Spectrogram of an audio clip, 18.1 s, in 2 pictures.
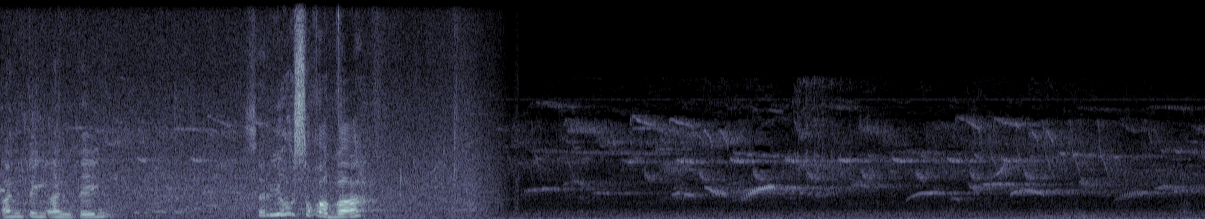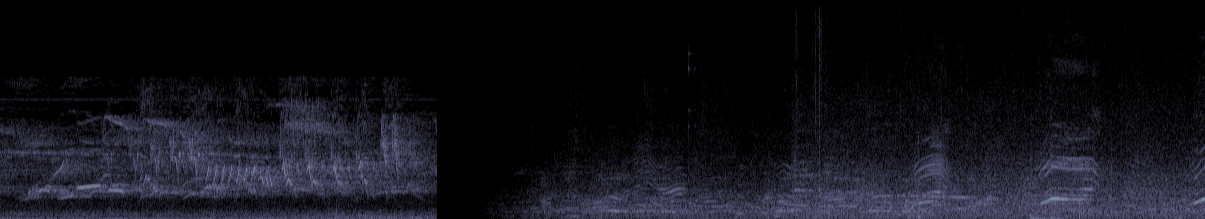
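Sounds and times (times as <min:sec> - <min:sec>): faint outdoor hiss: 0:00.0 - 0:03.8
small birds chirping: 0:00.0 - 0:12.3.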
